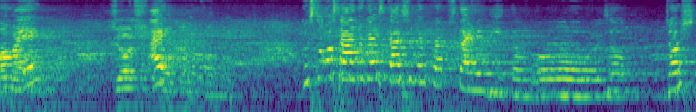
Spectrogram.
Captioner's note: A'TIN cheering for Josh to come closer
